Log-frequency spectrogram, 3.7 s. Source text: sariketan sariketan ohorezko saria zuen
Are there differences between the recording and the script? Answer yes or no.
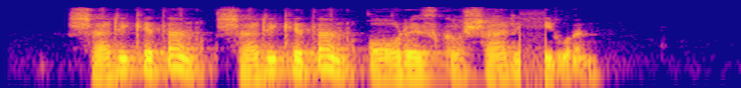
no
